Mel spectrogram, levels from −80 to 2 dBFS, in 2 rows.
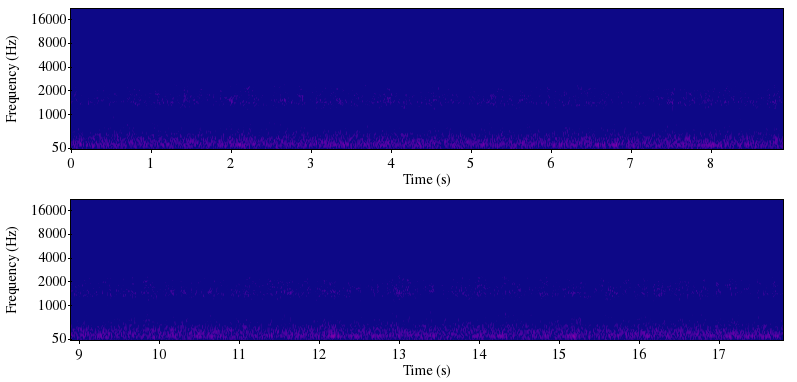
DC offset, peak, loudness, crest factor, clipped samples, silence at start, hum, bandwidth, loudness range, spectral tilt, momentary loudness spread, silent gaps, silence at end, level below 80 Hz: under 0.1%; -52 dBFS; -67 LUFS; 14 dB; under 0.1%; 0 s; none; 18 kHz; 0 LU; -7 dB/octave; 2 LU; none; 0 s; -82 dBFS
